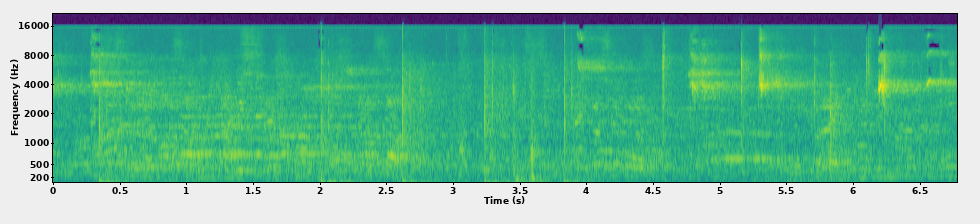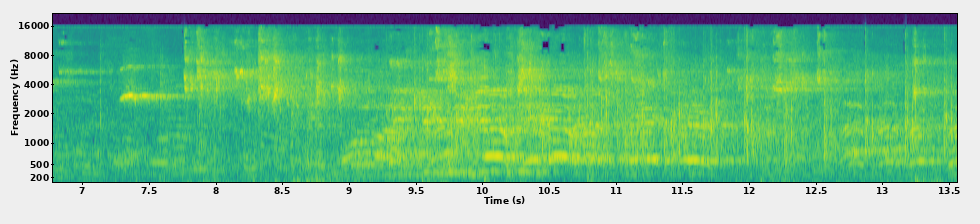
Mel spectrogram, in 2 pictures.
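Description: A crowd of spectators chatters and cheers from the sidelines.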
